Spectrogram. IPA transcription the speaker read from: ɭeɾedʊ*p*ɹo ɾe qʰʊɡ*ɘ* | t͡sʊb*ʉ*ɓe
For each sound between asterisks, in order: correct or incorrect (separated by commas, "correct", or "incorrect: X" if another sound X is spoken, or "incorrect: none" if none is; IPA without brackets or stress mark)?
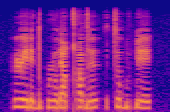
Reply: correct, correct, correct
